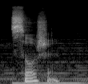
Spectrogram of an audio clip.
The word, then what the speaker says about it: Saoirse: Soshi. Soshi? No, wait, that's not what she says. Wait a minute, what? And how not to pronounce Saoirse Ronan's name. Saoirse.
